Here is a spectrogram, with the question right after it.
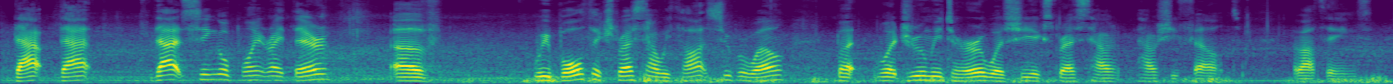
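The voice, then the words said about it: Tired, fading voice. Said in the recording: “I think I'm losing my voice. ... I'm super tired.”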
